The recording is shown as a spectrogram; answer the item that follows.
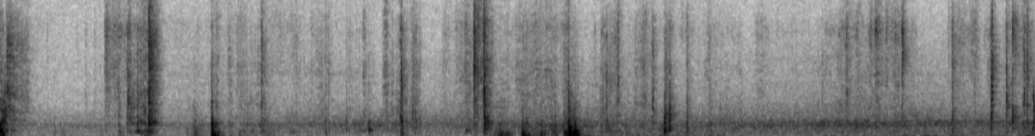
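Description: Cardboard motherboard box and its paper contents being handled: irregular rustles, paper flaps and sharp knocks as the box is opened and the sheets and manual are lifted out.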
